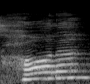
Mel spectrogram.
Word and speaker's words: Hala: So, I kind of go, it's Hala. It's a bit like Carla. It's just 2 syllables.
